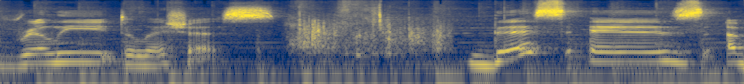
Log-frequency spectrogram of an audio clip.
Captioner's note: paper crinkling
